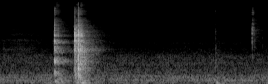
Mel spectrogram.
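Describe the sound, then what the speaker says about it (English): Scissors snipping through double-wide fabric while making doll straps: two sharp, close cuts in quick succession, followed by a couple of faint clicks in an otherwise quiet room. "And I can cut it in half because I've got a big, it's double wide."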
